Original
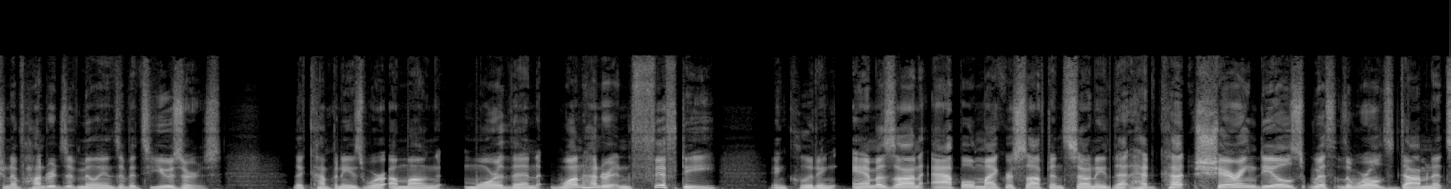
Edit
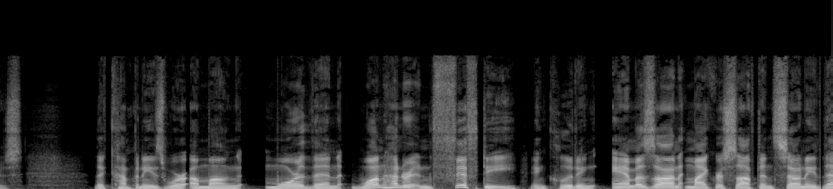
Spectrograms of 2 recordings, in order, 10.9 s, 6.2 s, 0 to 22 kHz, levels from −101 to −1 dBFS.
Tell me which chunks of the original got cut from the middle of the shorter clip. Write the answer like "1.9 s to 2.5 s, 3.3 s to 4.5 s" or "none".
5.4 s to 5.7 s, 6.9 s to 7.3 s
